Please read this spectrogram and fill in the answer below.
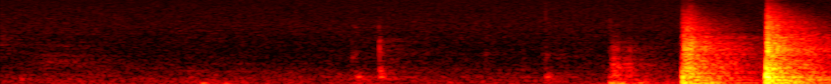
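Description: Wood knocking on wood as the chestnut log and its wooden centre-finding discs are handled on a wooden workbench: a few faint taps, then a cluster of sharp knocks near the end, the last two loudest.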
